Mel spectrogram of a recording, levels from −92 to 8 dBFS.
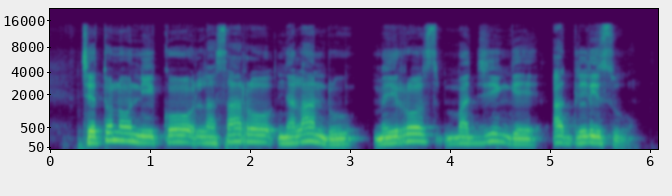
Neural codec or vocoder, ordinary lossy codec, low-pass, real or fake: none; none; 14.4 kHz; real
